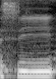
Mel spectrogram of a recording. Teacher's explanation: یا مدہ کو ایک الف کی مقدار کھینچ کر پڑھے گے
